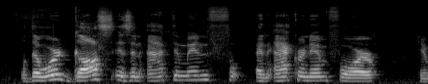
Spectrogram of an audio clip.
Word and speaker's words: GOST: And we're going to just pronounce it GOST.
